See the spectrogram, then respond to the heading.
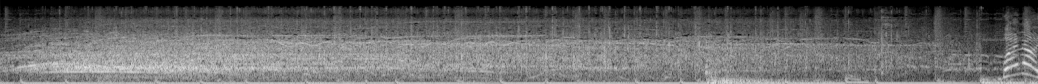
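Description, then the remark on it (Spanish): A crowd applauds and cheers continuously on the program Público Conocedor for the mothers listening, ahead of Mother's Day: a loud, dense wash of clapping with shouts and whoops mixed in, holding steady for about ten seconds with voices rising over it near the end. “Aquí en Público Conocedor, fuerte aplauso para cada una de las mamitas que hoy nos está escuchando, que ya se conectó.”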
